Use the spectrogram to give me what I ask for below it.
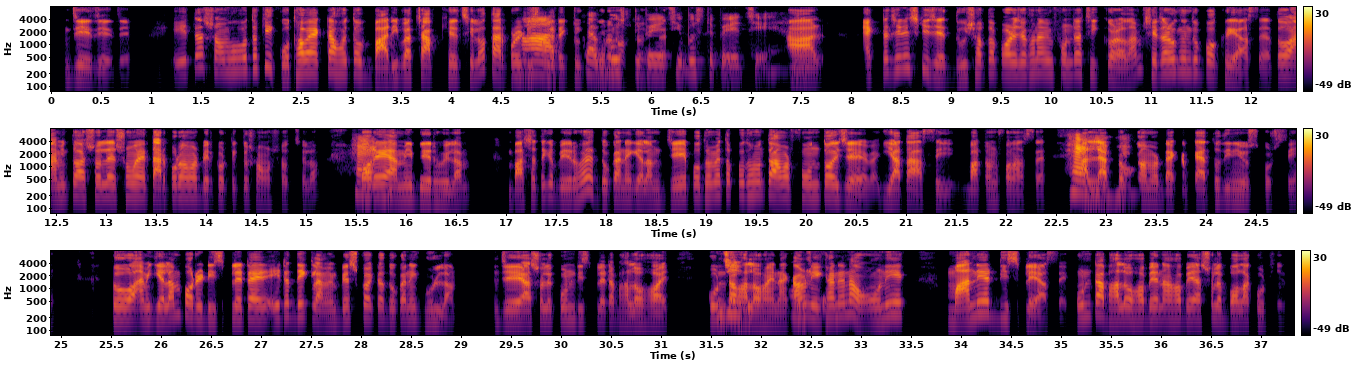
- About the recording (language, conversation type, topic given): Bengali, podcast, স্মার্টফোন নষ্ট হলে কীভাবে পথ খুঁজে নেন?
- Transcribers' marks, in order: "করে" said as "গরে"; "প্রক্রিয়া" said as "পক্রিয়া"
